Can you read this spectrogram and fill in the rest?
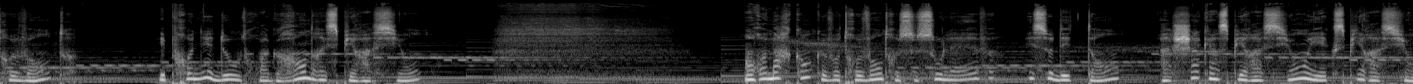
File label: Relaxation sans EQ avec musique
